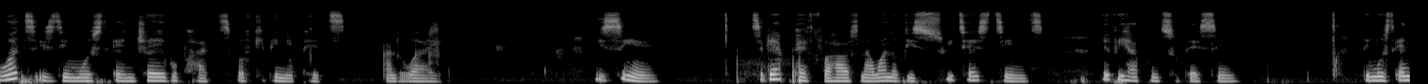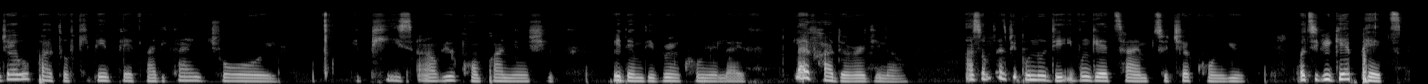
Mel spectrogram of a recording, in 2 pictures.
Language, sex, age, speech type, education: Nigerian Pidgin, female, 46-60, spontaneous, tertiary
